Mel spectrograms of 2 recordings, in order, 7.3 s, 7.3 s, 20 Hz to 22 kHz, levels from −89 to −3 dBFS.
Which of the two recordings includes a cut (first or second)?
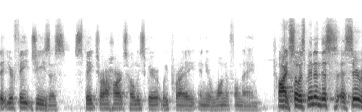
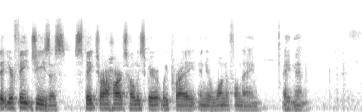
first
